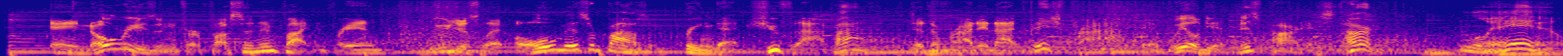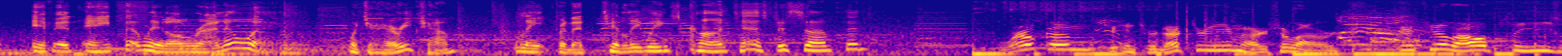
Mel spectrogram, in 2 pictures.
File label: Animation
